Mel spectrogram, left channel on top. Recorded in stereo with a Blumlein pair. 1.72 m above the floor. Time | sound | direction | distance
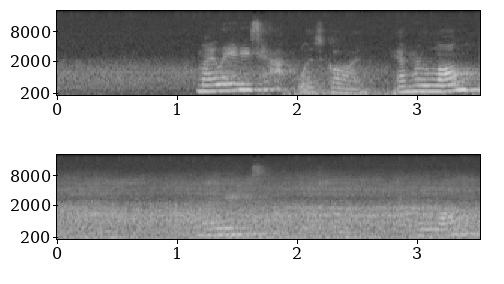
1.2 | a woman speaking | 65° left | 2 m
